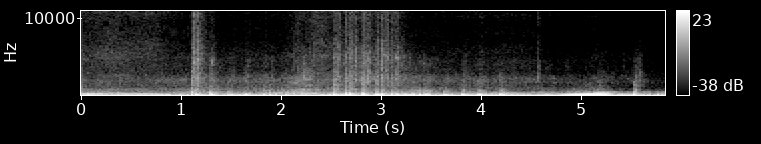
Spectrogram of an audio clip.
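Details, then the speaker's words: BMW 335i (N54) after boost leak repair, oil change and transmission change: hard pull breaking traction in third and fourth gear, tire chirp, engine note climbing cleanly with strong boost; normal acceleration. "Wow. Jesus Christ. The car literally braking traction in. First it brake traction in third."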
